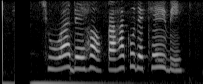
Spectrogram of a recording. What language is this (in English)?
Odia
